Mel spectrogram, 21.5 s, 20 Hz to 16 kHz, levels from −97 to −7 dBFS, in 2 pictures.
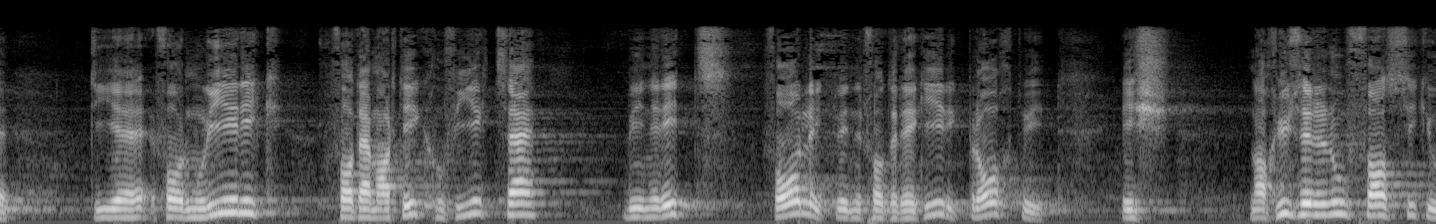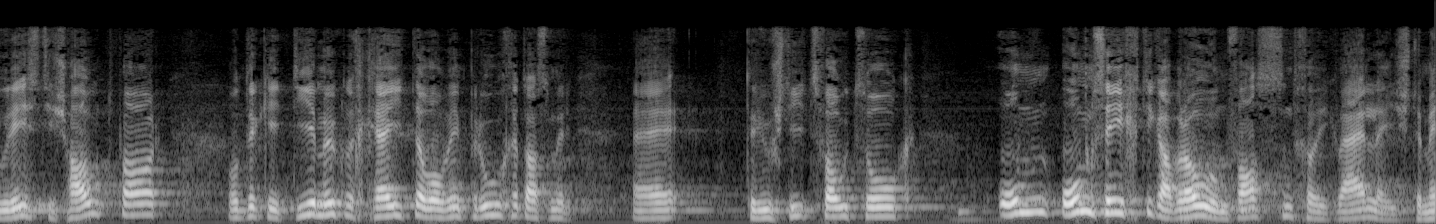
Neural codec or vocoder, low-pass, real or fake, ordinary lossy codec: none; 9.9 kHz; real; MP3, 96 kbps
